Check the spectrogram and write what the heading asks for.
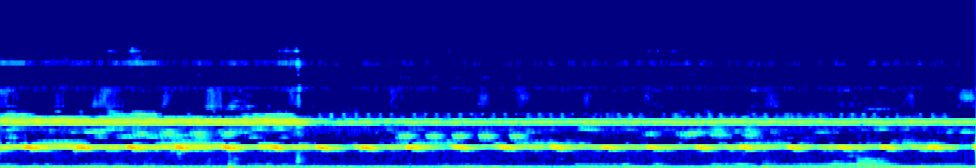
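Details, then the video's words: Night-time cricket chorus: an unbroken high-pitched ringing trill layered with rhythmic chirp pulses about twice per second, some brief faint higher notes near the end, and a soft low hum beneath. "Suara jangkrik pada malam hari"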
